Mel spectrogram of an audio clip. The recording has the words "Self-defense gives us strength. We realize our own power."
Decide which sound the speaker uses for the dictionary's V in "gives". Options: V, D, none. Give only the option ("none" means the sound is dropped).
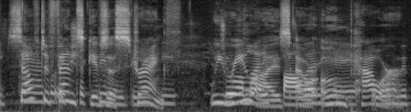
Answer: V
